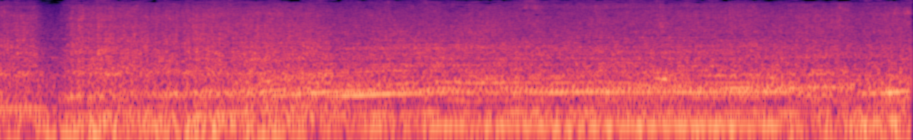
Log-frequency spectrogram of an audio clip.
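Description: Full-size demolition derby cars' engines running and revving together, their pitch rising and falling, over a steady wash of noise.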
